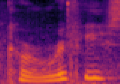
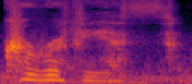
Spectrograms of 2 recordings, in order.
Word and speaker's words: Corypheus: Time to poke Corypheus in the eye.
